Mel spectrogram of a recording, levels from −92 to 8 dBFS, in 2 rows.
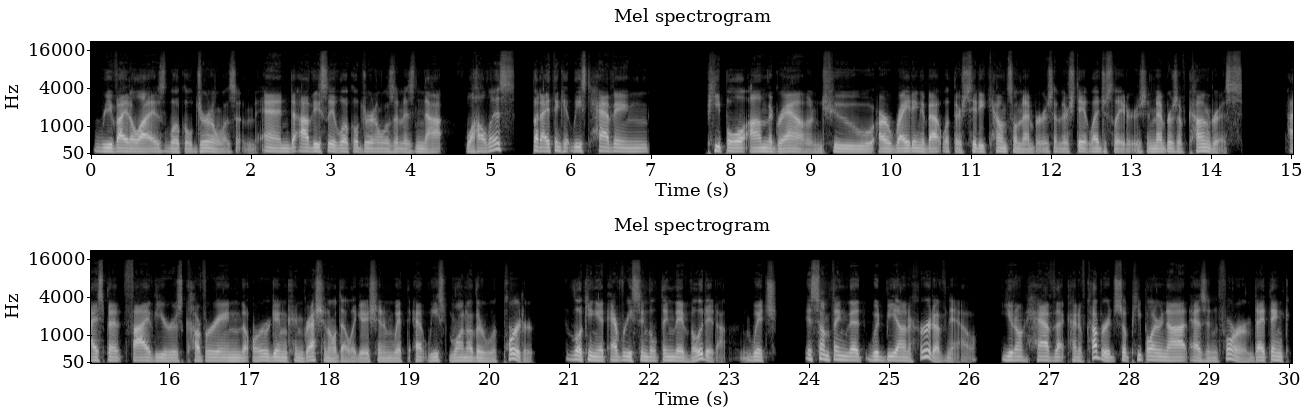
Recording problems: none

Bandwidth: 15.5 kHz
